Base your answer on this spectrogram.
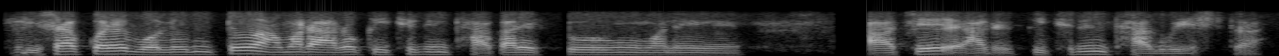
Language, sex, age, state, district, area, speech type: Bengali, male, 45-60, West Bengal, Hooghly, rural, conversation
